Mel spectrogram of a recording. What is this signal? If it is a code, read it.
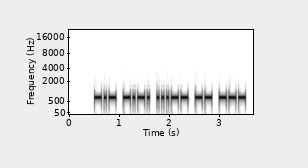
Morse code, heard as a keyed tone, about 25 wpm, 700 Hz. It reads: KC3MO
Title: USA Call Signs - 5 Characters - Repeated 3x - 25wpm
